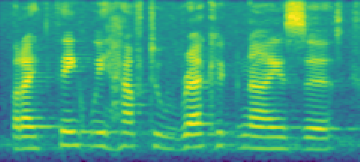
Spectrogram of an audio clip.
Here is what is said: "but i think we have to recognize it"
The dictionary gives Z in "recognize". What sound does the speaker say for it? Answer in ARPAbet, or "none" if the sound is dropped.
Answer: Z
